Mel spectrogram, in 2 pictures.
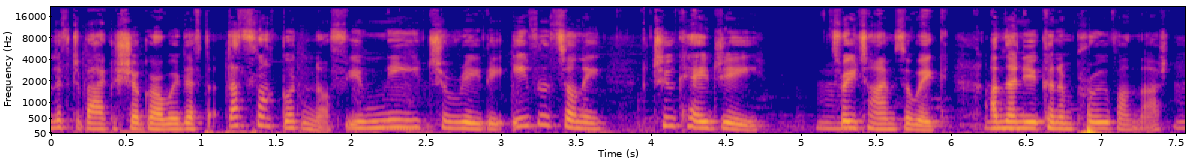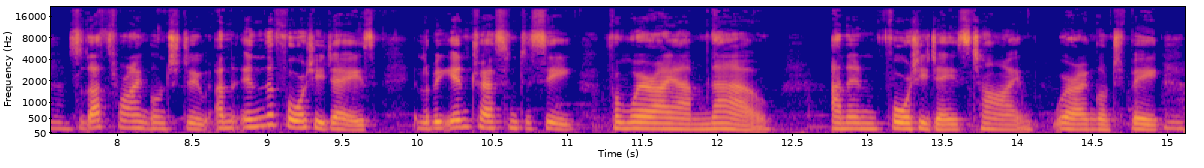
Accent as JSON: {"language": "English", "country": "Ireland", "said": "I mean, we're Irish."}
